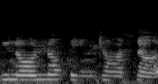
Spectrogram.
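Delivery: put-on "You know nothing" in a soft, quiet Ygritte accent; Ygritte's accent. A vlogger imitates Ygritte to viewers in her accent. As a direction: lightly put on the wildling accent, hushed. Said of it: "your girl got an accent".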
